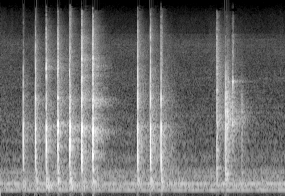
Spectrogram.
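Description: A quick run of sharp, light clicks, about seven in just over a second, then two more and a few fainter ones near the end.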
